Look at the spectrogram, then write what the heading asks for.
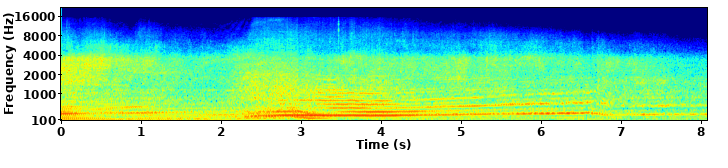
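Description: Mercedes C63 AMG Black Series' V8, with a DD exhaust, running at high revs under acceleration. About two seconds in, another car passes with a steeply falling pitch while a further engine's note climbs steadily under acceleration, then falls back near the end.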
